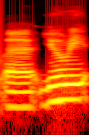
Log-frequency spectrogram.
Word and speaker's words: Gyuri: Well, it's actually Gyuri.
